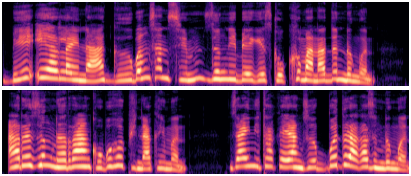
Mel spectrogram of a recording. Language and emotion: Bodo, angry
